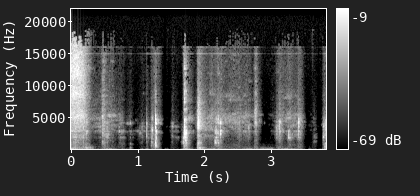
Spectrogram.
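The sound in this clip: Chewing on a bite of beef steak that has been sitting out and turned chewy: faint, irregular wet mouth noises and soft crunches, many small bursts with short pauses between them.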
